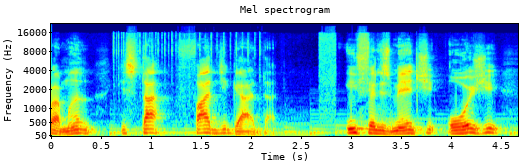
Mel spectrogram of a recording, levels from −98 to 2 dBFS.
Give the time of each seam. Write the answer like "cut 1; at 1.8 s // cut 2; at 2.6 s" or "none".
cut 1; at 2.3 s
